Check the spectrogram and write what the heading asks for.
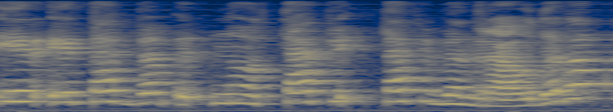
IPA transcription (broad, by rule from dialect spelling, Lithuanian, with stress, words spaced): ɪ ɪ ˈtɑːp dɐ nʊ ˈtɑːp ˈtɑːp ɪ bʲeːnˈdrɐʊdɐʋɐ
